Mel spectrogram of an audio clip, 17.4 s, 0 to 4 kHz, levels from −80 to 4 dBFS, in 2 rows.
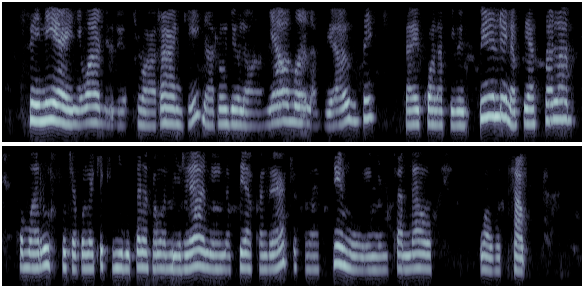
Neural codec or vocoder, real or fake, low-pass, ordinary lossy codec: codec, 16 kHz, 2 kbps, FreqCodec, larger model; fake; 3.6 kHz; MP3, 24 kbps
